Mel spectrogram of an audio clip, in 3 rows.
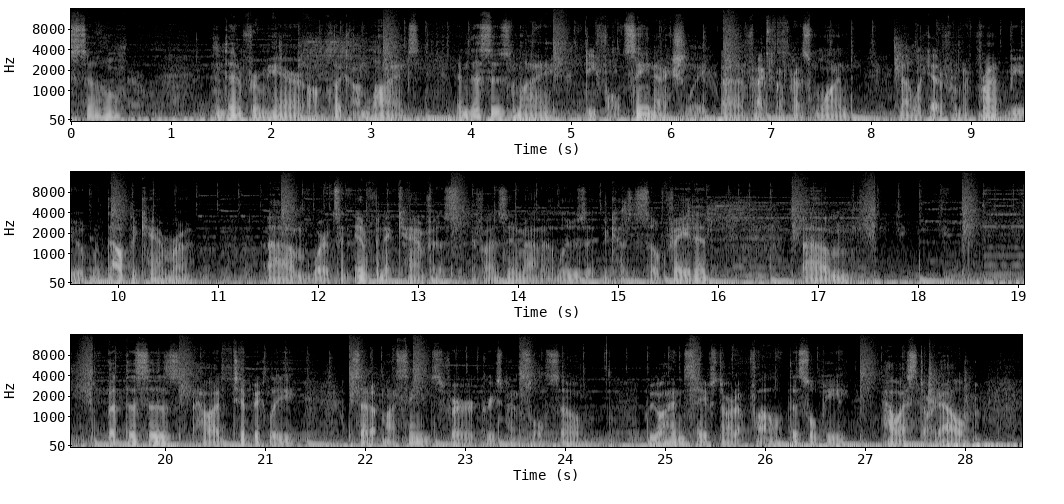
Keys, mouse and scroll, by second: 9.2-9.9 scroll up 1, 9.9-10.6 scroll down 1, 10.6-11.3 scroll up 1, 11.3-11.8 scroll down 2, 12.5-14.0 scroll up 1, 14.0-15.2 scroll down 1, 16.8 click, 23.5 click.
